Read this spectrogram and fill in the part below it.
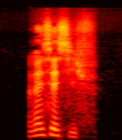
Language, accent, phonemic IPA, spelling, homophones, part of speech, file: French, France, /ʁe.se.sif/, récessif, récessifs, adjective, LL-Q150 (fra)-récessif.wav
- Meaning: recessive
